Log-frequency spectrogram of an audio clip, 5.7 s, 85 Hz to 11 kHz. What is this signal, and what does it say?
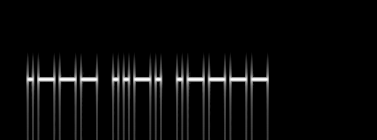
Morse code, heard as a keyed tone, about 15 wpm, 700 Hz. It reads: JF1
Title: Callsign Prefixes for Top 25 DXCC - 15wpm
